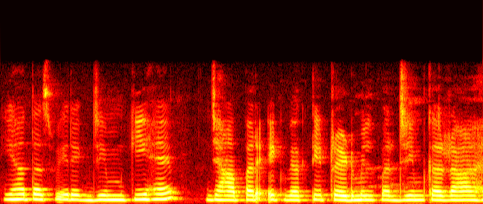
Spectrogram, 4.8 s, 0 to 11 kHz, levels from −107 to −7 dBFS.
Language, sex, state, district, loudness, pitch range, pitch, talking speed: Hindi, female, Haryana, Jhajjar, -14 LUFS, 235-265 Hz, 245 Hz, 200 wpm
